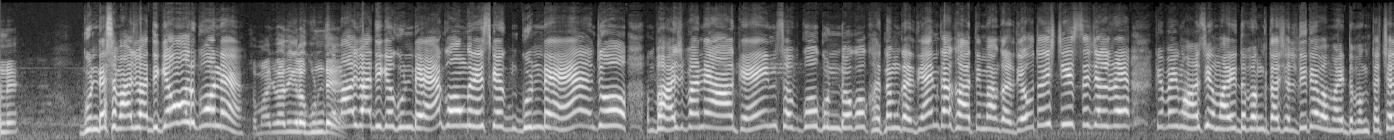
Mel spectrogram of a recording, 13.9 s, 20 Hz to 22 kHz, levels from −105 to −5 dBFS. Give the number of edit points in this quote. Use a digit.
0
